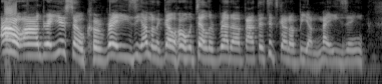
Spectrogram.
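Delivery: high, loud cartoon dad voice. Proving to a doubting guy that he can do the voice, Cleveland from Family Guy voice. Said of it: "I can do Cleveland from Family Guy".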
